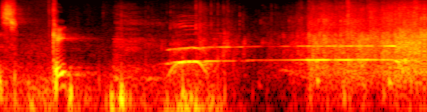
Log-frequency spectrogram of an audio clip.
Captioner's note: audience applauds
